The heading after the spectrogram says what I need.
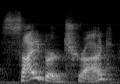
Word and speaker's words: CYBRTRK: not speaking correctly there I guess it's called cyber truck but I kid you not that's how it's spelled it's C YB r TR K and that's what was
